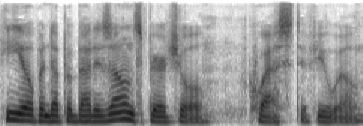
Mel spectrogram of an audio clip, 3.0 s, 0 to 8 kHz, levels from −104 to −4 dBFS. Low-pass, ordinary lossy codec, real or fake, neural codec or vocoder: 7.2 kHz; MP3, 48 kbps; real; none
